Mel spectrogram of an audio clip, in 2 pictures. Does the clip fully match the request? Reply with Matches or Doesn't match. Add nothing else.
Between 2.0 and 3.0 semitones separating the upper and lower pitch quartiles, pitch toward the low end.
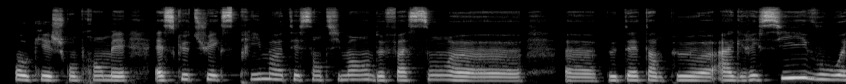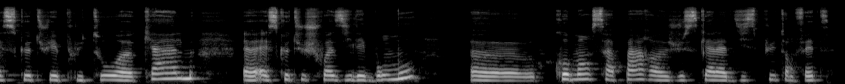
Doesn't match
